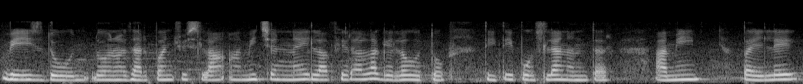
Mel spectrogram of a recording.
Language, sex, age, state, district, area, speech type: Marathi, female, 30-45, Maharashtra, Wardha, rural, spontaneous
